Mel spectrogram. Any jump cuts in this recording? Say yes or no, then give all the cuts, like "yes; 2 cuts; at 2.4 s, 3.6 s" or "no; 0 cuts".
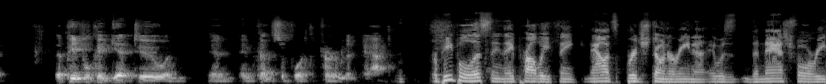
no; 0 cuts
